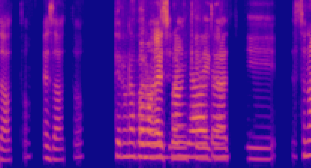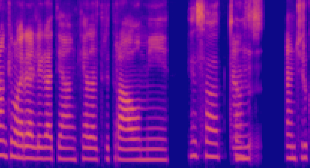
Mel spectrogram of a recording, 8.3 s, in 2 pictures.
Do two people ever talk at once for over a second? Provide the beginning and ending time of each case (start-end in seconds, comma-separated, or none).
1.8-3.0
